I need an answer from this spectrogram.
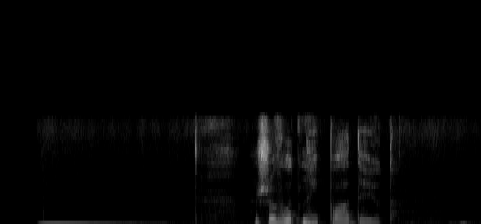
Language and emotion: Russian, sad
